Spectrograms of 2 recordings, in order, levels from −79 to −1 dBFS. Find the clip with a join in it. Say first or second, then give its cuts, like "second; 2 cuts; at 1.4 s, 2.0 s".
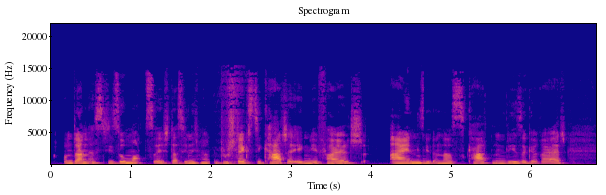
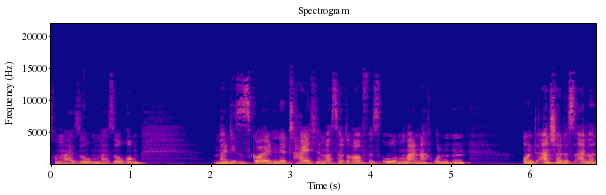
first; 2 cuts; at 2.0 s, 4.6 s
